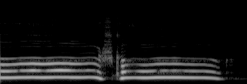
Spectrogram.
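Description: A man's voice calling out in a long drawn-out cry held on one pitch, broken briefly about a second in and then held again. It is a theatrical imitation of a distant, echoing cry of someone searching in the forest.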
